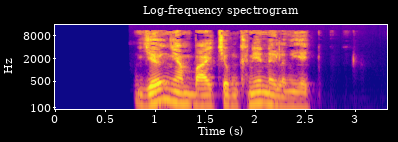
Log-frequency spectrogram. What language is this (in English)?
Khmer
